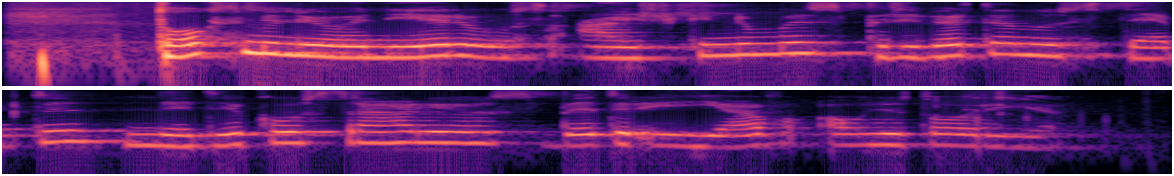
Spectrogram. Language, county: Lithuanian, Panevėžys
